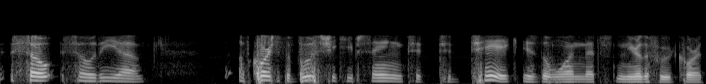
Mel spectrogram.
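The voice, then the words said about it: Slightly raspy voice. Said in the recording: “I have a little bit of a cold and I'm just a little raspy.”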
